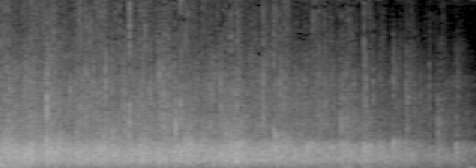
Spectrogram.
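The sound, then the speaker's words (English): An audience applauds steadily, a dense wash of many hands clapping that holds at an even level and begins to fade slightly toward the end, with no talking over it. “Can we put our hands together?”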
